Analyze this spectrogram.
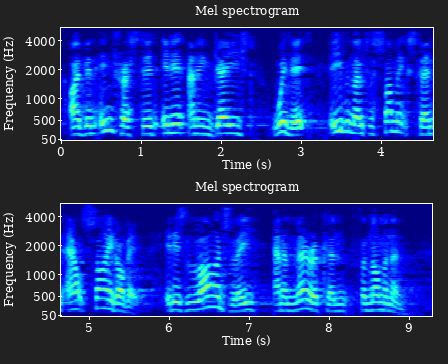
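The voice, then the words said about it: Non-American accent. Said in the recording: “as you'll tell by my accent, I'm from somewhere else”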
